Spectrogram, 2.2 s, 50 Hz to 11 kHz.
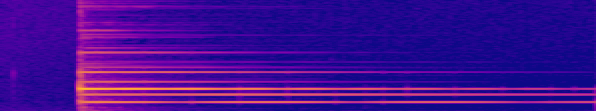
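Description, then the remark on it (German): A single strike on a small bronze bell from Francesco Piemontesi's bell collection in his apartment, at most 30 cm high and 30 kg: a sharp attack, then a clear, bright ringing tone with steady overtones that sustains and slowly fades. Heard alone, no voices. “Keine tonnenschweren Kirchenglocken, sondern maximal 30 cm hoch und 30 kg schwer, wie diese hier.”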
